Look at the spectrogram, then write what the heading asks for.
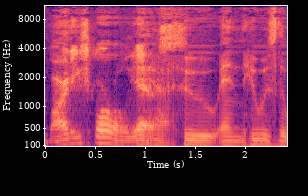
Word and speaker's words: Marty Scurll: Is that how you pronounce that dude's name? Marty Scurll, yes.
